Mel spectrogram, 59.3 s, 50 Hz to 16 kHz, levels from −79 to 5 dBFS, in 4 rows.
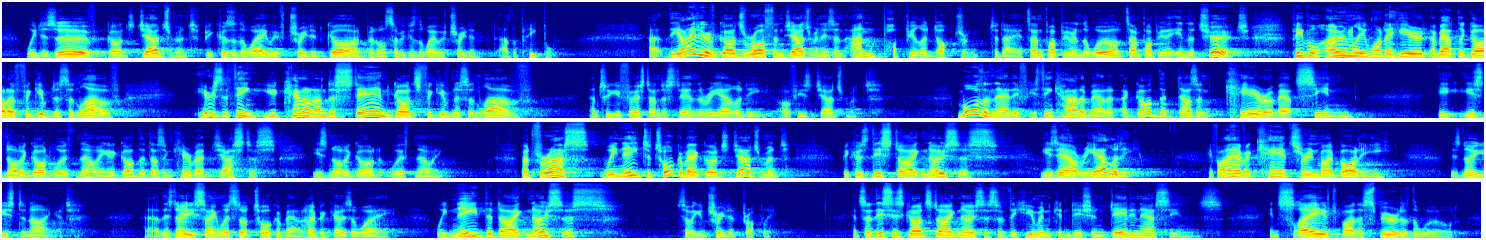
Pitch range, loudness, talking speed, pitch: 130-175 Hz, -23 LUFS, 185 wpm, 150 Hz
